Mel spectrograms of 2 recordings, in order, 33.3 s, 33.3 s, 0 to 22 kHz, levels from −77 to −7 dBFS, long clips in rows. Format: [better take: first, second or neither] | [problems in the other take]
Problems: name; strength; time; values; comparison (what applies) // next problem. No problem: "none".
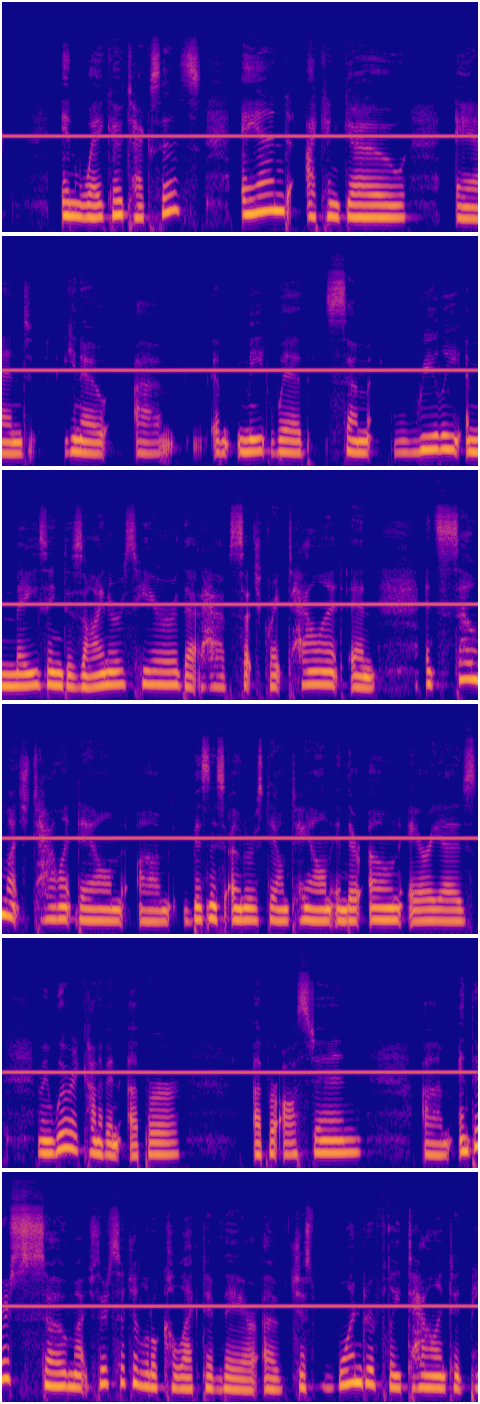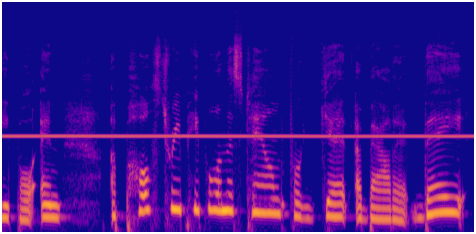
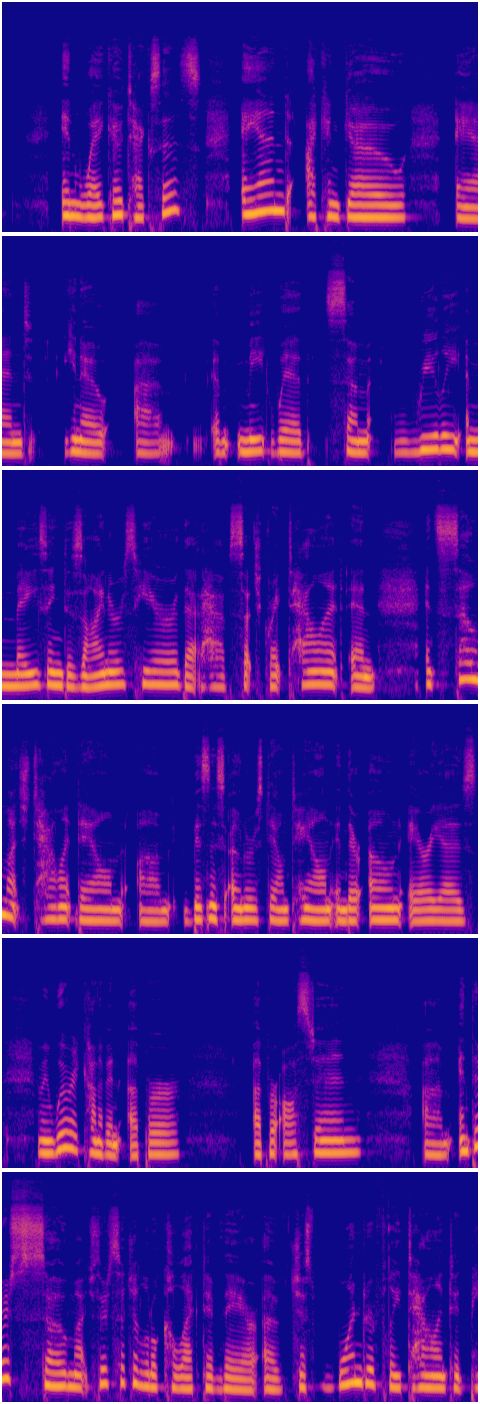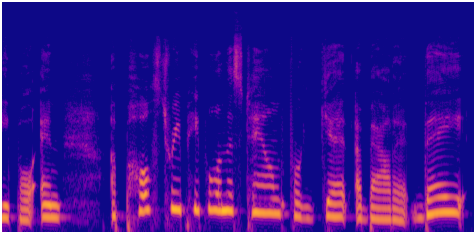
second | high-pitched whine; loud; throughout; 2.5 kHz, 7 dB below the speech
